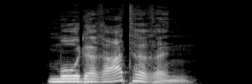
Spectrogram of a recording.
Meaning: inflection of moderat: 1. strong genitive masculine/neuter singular comparative degree 2. weak/mixed genitive/dative all-gender singular comparative degree
- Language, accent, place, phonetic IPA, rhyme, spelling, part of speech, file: German, Germany, Berlin, [modeˈʁaːtəʁən], -aːtəʁən, moderateren, adjective, De-moderateren.ogg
